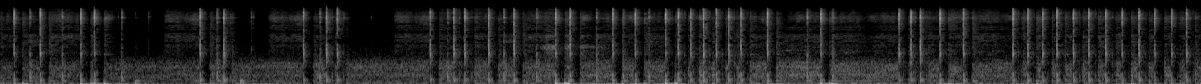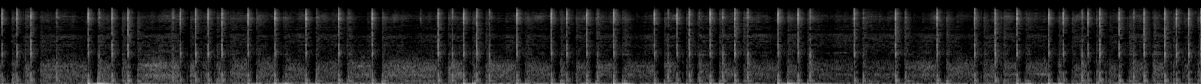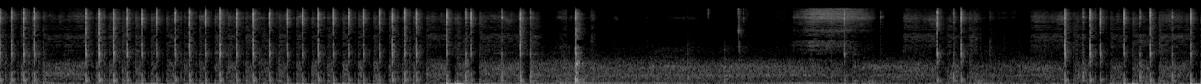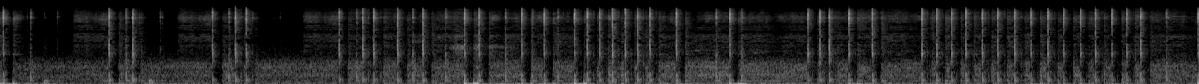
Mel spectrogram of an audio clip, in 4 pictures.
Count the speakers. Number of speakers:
0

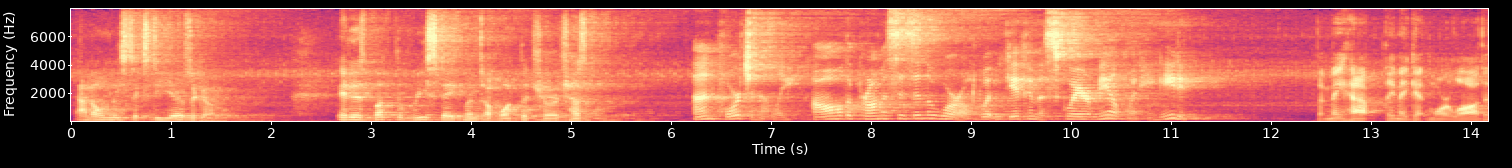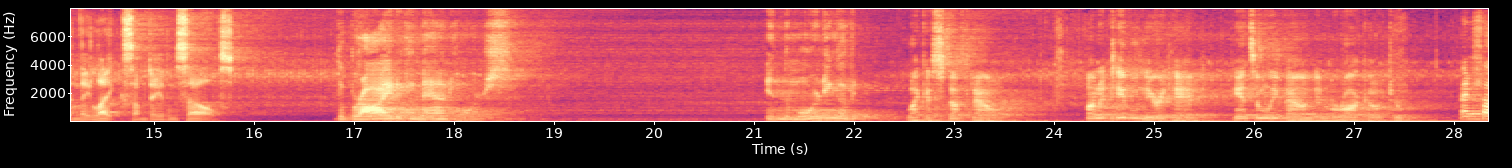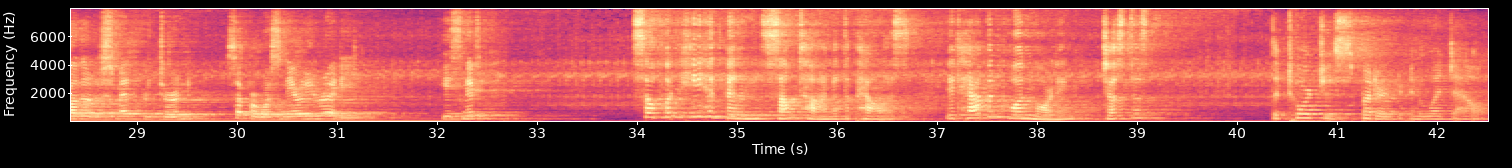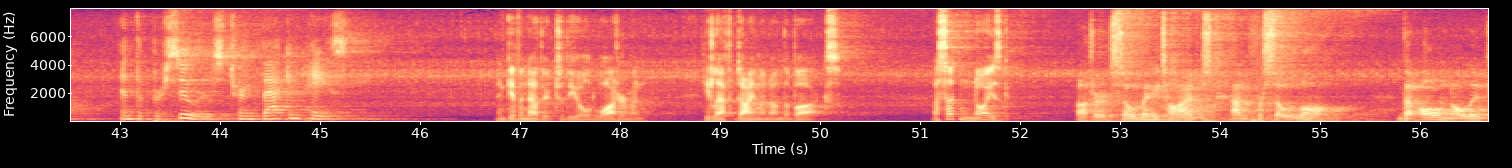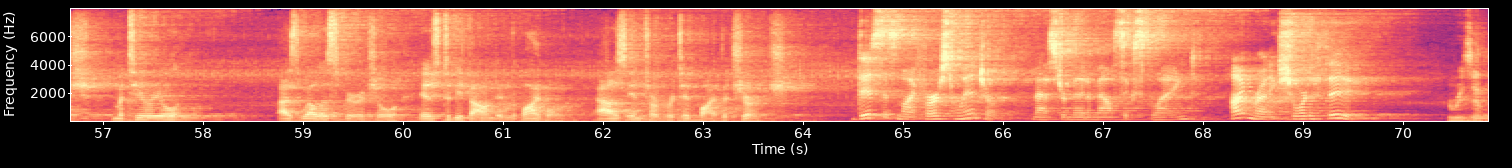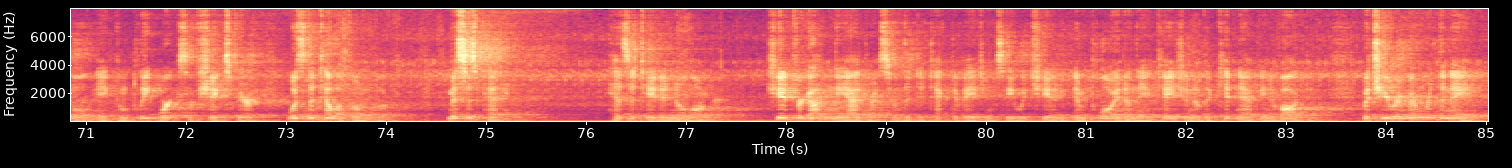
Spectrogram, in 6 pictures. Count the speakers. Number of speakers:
8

